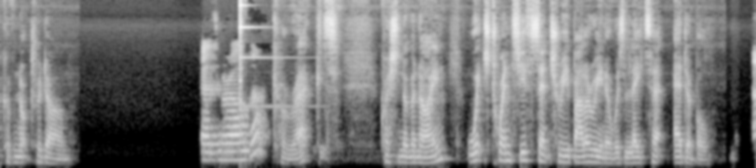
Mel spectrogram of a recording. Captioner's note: bell dings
